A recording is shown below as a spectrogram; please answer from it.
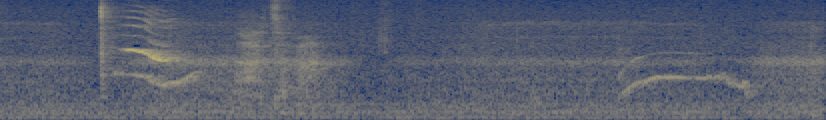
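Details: Bengal kittens, four weeks old, indoors: a few short high mews with rising-falling tone, then a softer drawn-out mew near the end, amid faint room noise and a person talking.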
